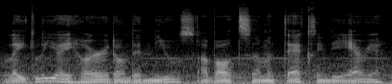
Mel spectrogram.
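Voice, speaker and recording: Low-voiced man acting a friendly night walker, noisy background. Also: steady tone, normal speed, lightly acted. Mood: casual, friendly. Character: friendly human man on a night walk, easygoing, musing. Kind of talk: ASMR roleplay spoken to the listener.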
